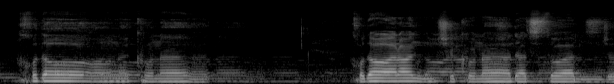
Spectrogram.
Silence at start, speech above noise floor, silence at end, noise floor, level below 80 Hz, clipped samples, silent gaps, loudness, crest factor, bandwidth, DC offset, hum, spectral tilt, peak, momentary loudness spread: 0 s; 25 dB; 0 s; -56 dBFS; -72 dBFS; under 0.1%; none; -32 LUFS; 16 dB; 14.5 kHz; under 0.1%; none; -5.5 dB/octave; -16 dBFS; 15 LU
